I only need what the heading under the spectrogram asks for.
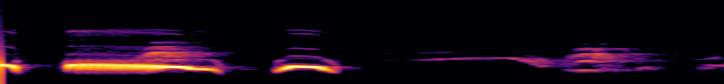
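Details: Spotted dove giving its thúc gù cooing: a long, loud, low hooting coo that slides slightly down at the end, then a shorter arched coo, followed by faint soft murmurs.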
